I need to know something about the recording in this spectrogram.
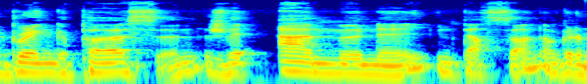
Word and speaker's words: amener: Anything that's MEN in the infinitive is mun, so amener, emmener, and in the short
